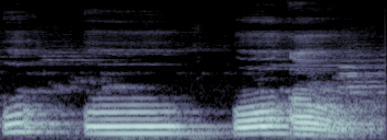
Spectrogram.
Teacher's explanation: इनका जब उच्चारण करोगे तो हमारा जो माउथ है जो मुंह है यह वृत या गोले के आकार का शेप ले लेता है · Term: वर्तुल स्वर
